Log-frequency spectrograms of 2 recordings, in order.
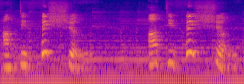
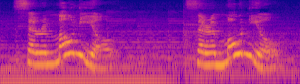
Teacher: Whenever there is an IL ending, from the right hand side, if you count, the 2nd syllable from the right hand side will be told more strongly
